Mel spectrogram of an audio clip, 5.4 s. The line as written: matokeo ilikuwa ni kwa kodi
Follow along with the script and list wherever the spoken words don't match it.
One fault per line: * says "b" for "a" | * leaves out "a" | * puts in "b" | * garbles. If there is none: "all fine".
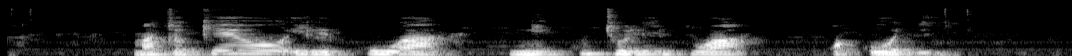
* puts in "kutolipwa"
